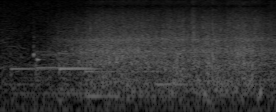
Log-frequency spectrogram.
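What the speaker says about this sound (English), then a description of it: "Why do I hear waves in the background?" Faint, distant ocean surf washes in a continuous low roar behind a quiet scene, with a few thin tonal sounds drifting over it.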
